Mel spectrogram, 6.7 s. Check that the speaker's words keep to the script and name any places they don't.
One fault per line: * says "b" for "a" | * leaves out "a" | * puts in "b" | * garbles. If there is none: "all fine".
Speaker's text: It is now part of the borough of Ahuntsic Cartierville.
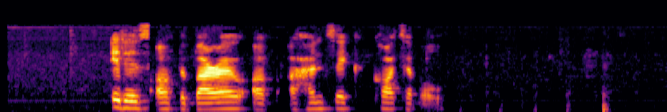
* leaves out "now part"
